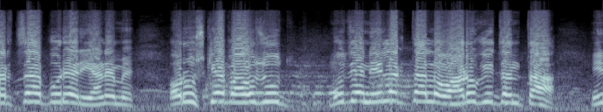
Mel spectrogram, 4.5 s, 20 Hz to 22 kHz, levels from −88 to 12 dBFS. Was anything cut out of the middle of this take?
no; 0 cuts

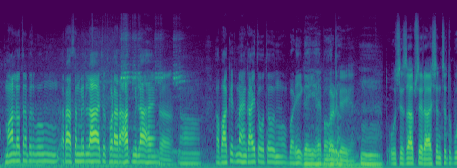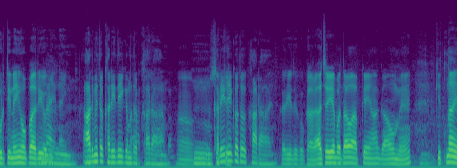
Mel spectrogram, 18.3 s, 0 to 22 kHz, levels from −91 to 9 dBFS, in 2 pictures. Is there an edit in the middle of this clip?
no; 0 cuts

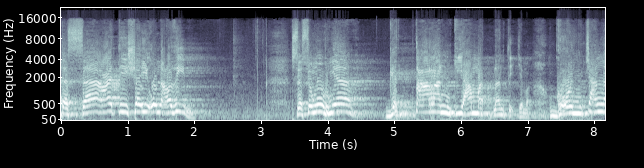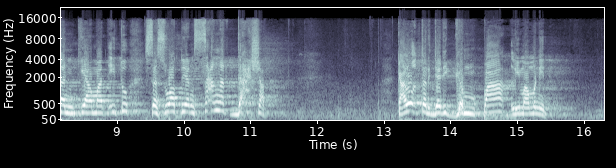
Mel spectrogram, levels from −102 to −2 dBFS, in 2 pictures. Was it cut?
no; 0 cuts

